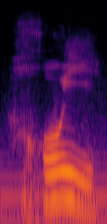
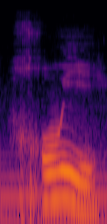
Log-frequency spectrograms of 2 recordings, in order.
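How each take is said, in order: The two takes are said the same way.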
